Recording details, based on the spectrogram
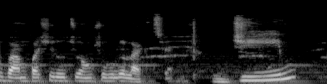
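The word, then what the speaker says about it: جيم: এই মধ্যভাগটাই লাগবে না এই মধ্যভাগের সাইডের অংশগুলো লাগবে উচ্চারণ করার সময় তো এখান থেকে কি উচ্চারিত হয় জিম জিম শিন আমাদের কোনগুলো লাগছে এই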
